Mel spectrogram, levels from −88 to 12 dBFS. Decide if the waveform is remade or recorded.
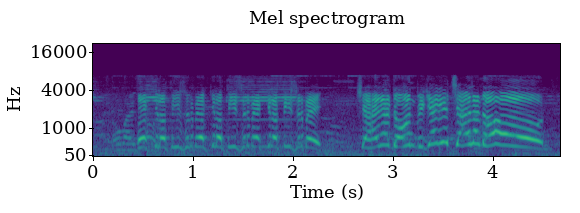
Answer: recorded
